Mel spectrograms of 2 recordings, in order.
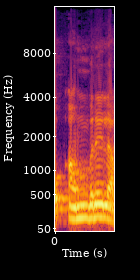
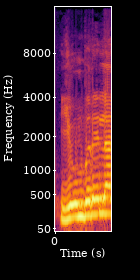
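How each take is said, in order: First: अम्ब्रेला starting with a short "uh" sound; अम्ब्रेला as uh-mbrella, not yoo-mbrella; correct pronunciation. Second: यूम्ब्रेला said with a "yoo" sound at the start; यूम्ब्रेला as the mistake, yoo-mbrella; wrong pronunciation. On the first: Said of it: "इसको अम्ब्रेला पढ़ेंगे". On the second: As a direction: open यूम्ब्रेला with "yoo", like the letter U. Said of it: "यूम्ब्रेला नहीं पढ़ेंगे". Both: Shown as a demonstration.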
